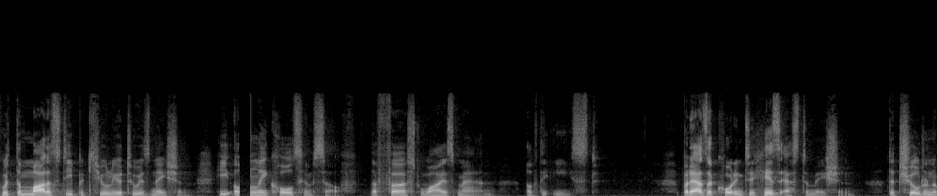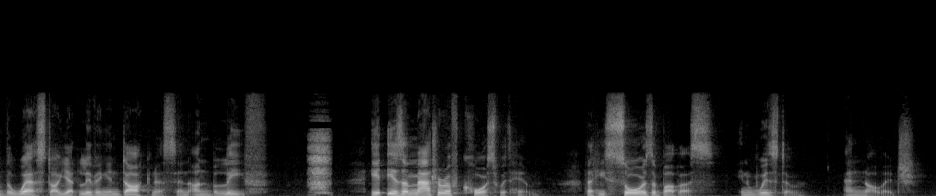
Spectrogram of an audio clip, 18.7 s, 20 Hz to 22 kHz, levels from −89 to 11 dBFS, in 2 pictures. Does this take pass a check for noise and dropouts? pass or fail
fail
